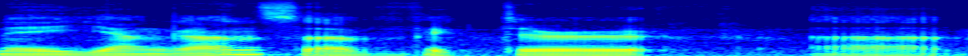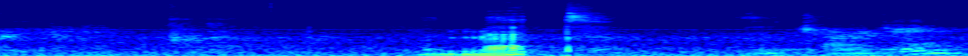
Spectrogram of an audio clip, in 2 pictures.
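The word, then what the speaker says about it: Mete: And a Young Guns of Victor Met. Is it charging? Meti, I think is how you say it.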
